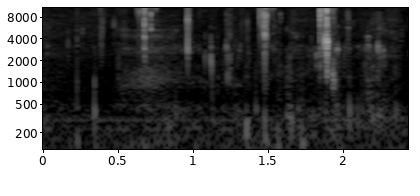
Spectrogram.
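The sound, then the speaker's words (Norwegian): Wet chewing of soft mochi ice cream, its rice dough soft and not frozen, with irregular sticky smacks and a few sharper mouth clicks over a quiet background; no talking. “Risdeigen er jo helt myk.”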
